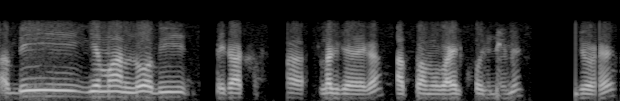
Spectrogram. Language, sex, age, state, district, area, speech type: Hindi, male, 30-45, Uttar Pradesh, Bhadohi, rural, conversation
